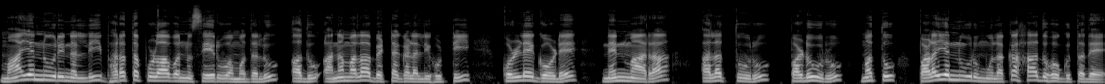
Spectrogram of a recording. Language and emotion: Kannada, neutral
